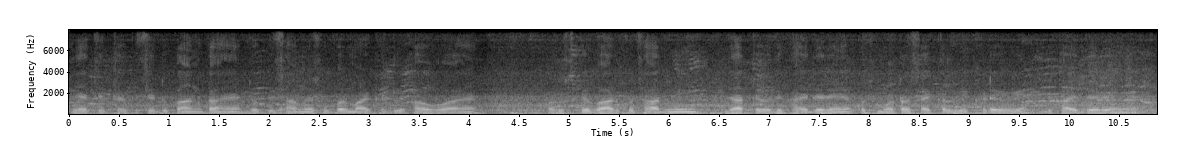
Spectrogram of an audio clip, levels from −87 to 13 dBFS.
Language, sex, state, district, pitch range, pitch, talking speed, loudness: Hindi, male, Maharashtra, Solapur, 110-120 Hz, 115 Hz, 180 wpm, -21 LUFS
